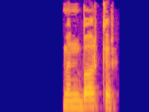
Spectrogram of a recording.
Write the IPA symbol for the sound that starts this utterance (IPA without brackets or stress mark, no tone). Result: m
